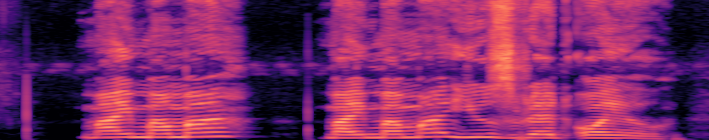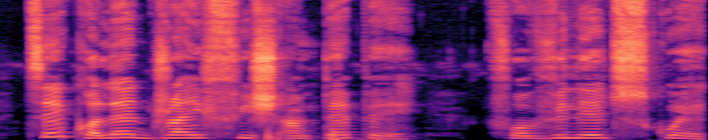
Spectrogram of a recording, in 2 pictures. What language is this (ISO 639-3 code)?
pcm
